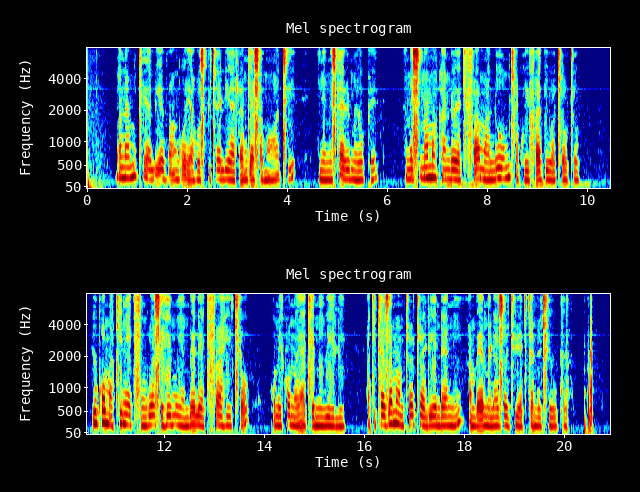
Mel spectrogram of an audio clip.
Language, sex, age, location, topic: Swahili, female, 25-35, Kisumu, health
